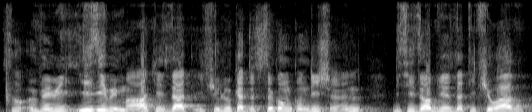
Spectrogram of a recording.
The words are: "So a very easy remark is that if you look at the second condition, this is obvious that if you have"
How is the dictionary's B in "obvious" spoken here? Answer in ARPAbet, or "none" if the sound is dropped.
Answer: B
